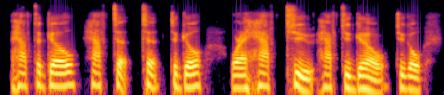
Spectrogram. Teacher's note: casi siempre cuando lo dices rápido no vas a decir to completo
